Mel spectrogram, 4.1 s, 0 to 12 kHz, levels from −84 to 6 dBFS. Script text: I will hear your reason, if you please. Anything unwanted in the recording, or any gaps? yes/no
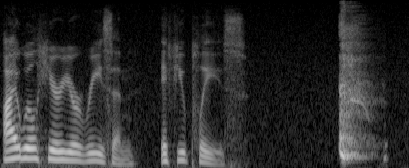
yes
